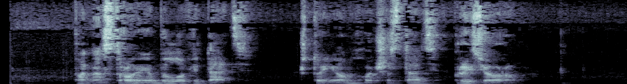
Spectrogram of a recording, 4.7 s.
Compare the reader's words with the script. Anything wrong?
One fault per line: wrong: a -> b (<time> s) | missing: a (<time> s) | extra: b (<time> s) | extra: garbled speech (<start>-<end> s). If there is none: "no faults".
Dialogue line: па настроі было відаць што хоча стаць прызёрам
extra: ён (2.6 s)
